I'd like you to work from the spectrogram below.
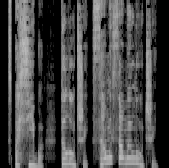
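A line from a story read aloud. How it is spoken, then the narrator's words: Laughing. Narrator (Russian): Рассмеявшись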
